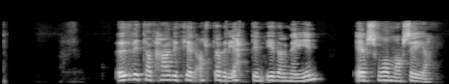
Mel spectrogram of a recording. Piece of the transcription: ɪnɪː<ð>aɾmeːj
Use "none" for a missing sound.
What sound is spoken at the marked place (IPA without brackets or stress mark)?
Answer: ð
